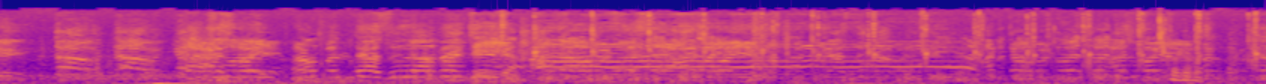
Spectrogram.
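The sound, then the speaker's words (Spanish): A lively outdoor crowd of rebels in Libya, celebrating the capture of Misrata airport, shouts and cheers in a dense, continuous hubbub, with several voices raised in prolonged excited cries above the noisy babble throughout. “Los rebeldes celebran la conquista del aeropuerto de Misrata.”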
